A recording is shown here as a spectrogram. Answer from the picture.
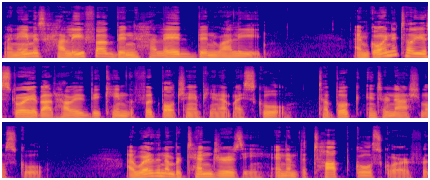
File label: Reading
